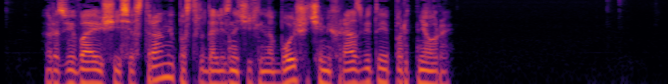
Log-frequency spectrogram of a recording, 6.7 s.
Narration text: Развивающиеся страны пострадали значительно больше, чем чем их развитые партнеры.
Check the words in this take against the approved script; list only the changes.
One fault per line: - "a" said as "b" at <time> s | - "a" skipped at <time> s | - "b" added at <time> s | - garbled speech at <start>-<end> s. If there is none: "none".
- "чем" skipped at 3.3 s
